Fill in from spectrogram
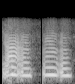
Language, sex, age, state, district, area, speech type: Assamese, female, 18-30, Assam, Charaideo, rural, conversation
